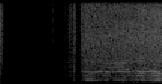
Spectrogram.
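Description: Near silence: the digital silence between two songs.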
